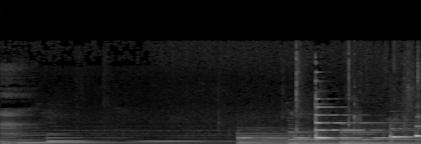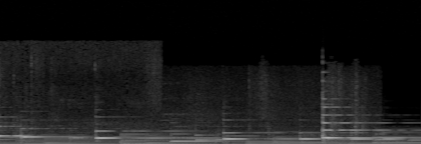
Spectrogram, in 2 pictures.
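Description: Instrumental background music led by piano. It thins out and quietens at first, then comes back in fuller about two and a half seconds in.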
